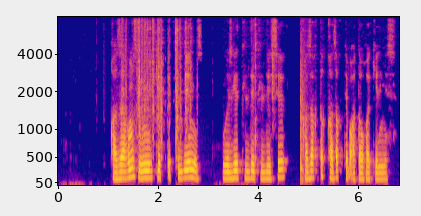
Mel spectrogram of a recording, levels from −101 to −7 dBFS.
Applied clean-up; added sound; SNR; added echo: classical method spectral subtraction.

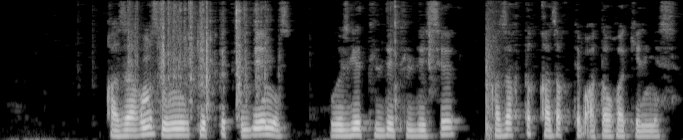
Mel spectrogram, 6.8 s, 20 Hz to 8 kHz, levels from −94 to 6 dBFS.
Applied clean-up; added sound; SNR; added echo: classical method Wiener filter.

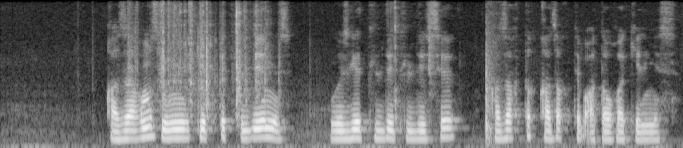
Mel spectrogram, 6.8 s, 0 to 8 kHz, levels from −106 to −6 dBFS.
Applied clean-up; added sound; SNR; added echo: none; Cutlery, silverware; 15 dB; none.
